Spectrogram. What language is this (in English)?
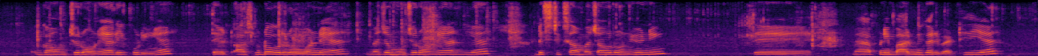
Dogri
